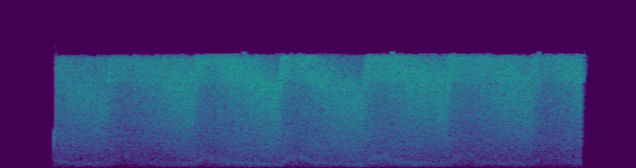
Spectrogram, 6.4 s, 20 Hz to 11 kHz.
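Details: Loud, harsh rushing Doppler hiss pulsing about 72 times a minute with little quiet between beats, sampled at the internal carotid artery; high-velocity flow of severe internal carotid stenosis.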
